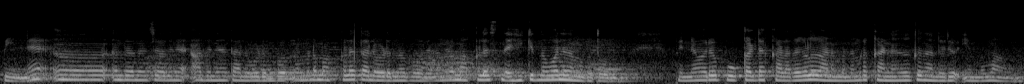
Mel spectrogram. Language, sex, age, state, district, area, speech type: Malayalam, female, 30-45, Kerala, Malappuram, rural, spontaneous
